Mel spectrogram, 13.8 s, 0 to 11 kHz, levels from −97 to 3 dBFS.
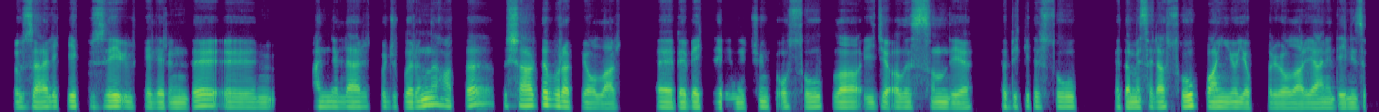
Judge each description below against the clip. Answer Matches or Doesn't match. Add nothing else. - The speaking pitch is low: Matches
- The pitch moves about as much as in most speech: Doesn't match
